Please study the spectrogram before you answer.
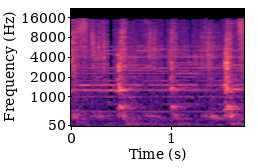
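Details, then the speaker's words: Trailer electric brake magnets energized at max setting on the brake controller, wheel spun by hand: steady even electrical buzz of the magnets with the brake holding firm, confirming brakes and wiring are good except on one wheel. "now you come over here and you can hear the buzzing of the magnets but"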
